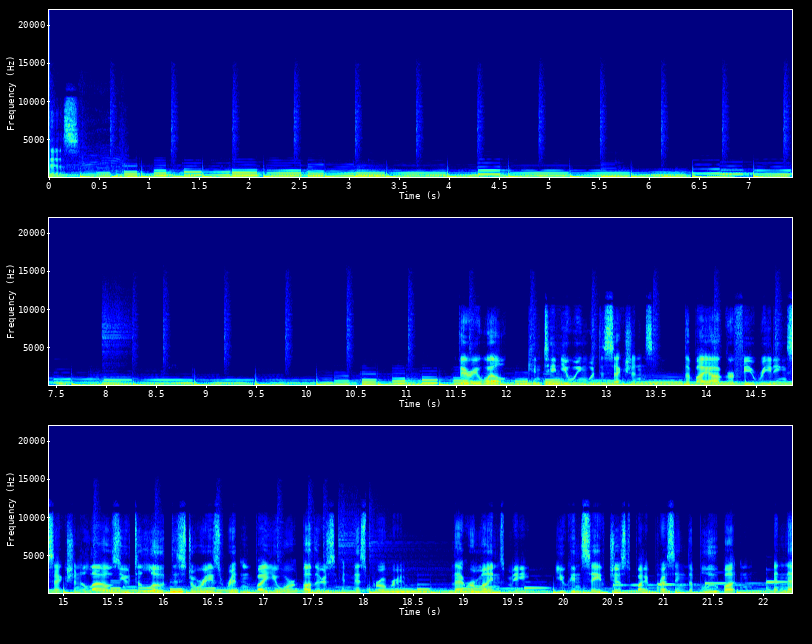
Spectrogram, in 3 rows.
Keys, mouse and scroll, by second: 0.9 click, 4.3 click, 5.7-7.2 drag, 8.1 click, 8.9 click, 17.4 click, 21.6 click.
